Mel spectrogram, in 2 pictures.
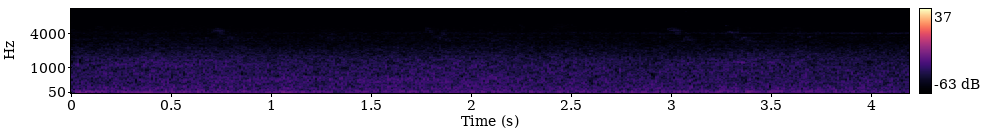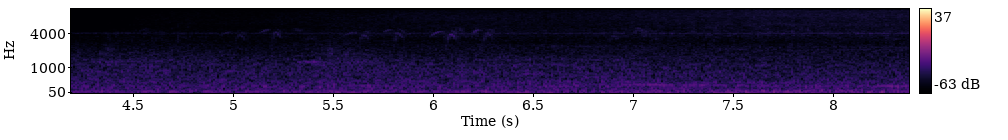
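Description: Quiet outdoor ambience with faint, scattered bird chirps and a steady thin high tone. From about halfway a soft hiss grows.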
